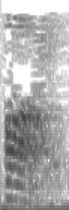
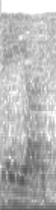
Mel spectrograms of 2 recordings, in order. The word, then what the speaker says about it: Ai: That's the proper pronunciation. We need to shed this AI thing. I don't know where we got that. It's Ai, is how it's pronounced in the Hebrew and in the area, and utterly destroy it, just as he had done to Jericho, and that the inhabitants of Gibeon had made peace with Israel.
